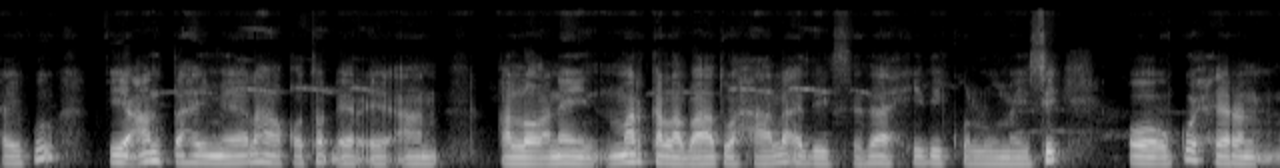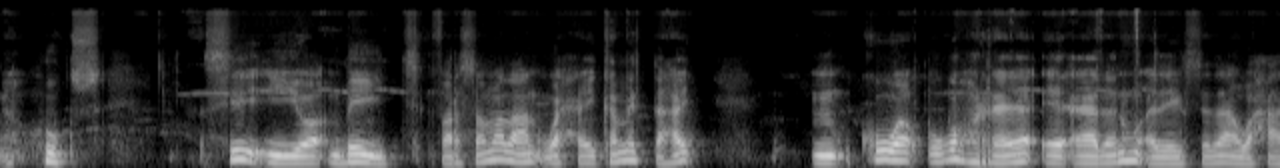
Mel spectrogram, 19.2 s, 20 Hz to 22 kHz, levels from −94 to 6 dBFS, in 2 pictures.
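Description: Speech recording with no technical faults to be heard.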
